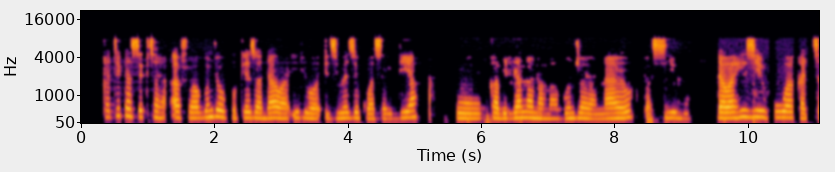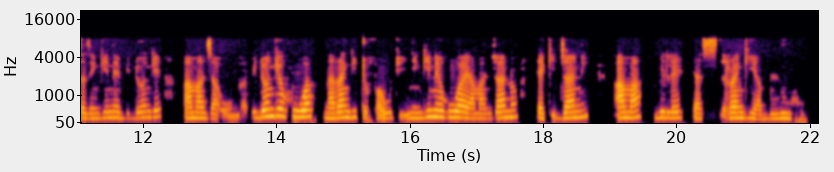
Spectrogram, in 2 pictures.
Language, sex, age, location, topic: Swahili, female, 18-24, Kisumu, health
